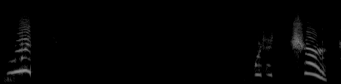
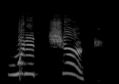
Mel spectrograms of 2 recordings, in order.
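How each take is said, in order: First: High, louder exclamation; quick indignant outburst; outraged. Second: High, louder, slow and stretched; bigger, dragged-out indignant cry; drawn-out outrage. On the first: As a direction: snap it out. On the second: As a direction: lean hard into each word. Repeated, drawn out. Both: Real, not acted.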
